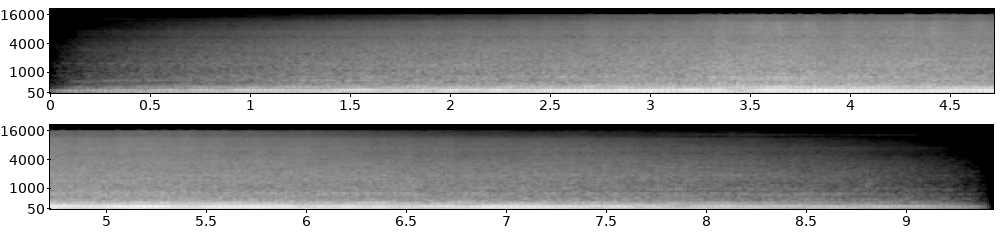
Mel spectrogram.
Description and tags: A motorcycle passing by.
